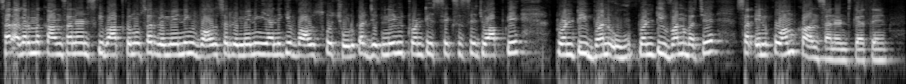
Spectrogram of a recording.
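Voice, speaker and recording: A man's voice: sits high, steady tone, fast talker, darkish tone. A man teaching an online grammar lesson. He repeats every point, drills the same lines, and keeps calling his listeners "sir" and "brother". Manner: over-pronounces the words he is correcting.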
